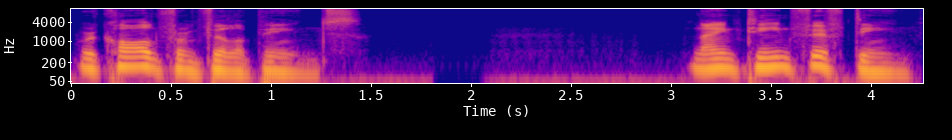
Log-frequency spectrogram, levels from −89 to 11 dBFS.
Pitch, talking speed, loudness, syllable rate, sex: 115 Hz, 70 wpm, -17 LUFS, 5.0 syllables/s, male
